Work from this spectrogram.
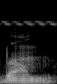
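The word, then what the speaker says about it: bomb: এফ আর ওয়াই ফ্রাই এম এর পর বি থাকলে বি এর উচ্চারণ হবে না যেমন ডি ইউ এম বি ডাম বি ও এমবি বম ই এক্স এর পরে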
